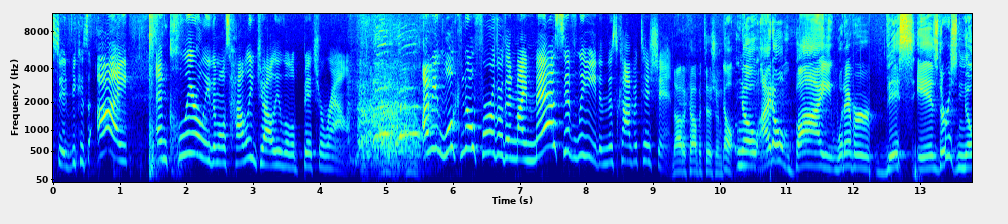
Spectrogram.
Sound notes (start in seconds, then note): 4.5 audience laughing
